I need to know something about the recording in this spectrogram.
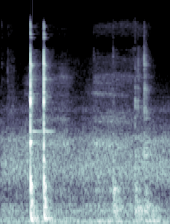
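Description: Two quick clinks of a measuring cup knocking against the rim of a glass pint mason jar as cooked onions are tipped in, followed by faint soft handling sounds.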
